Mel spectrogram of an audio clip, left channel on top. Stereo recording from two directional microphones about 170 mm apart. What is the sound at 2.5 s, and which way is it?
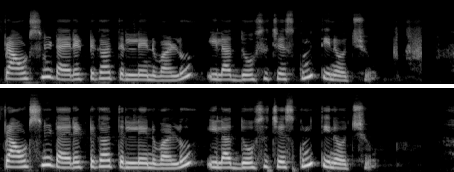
Speech, 45° right (ahead or behind).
